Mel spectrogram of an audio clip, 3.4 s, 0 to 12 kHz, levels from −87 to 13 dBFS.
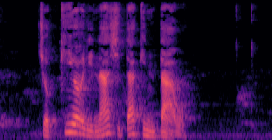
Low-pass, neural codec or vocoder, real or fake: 10.8 kHz; none; real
